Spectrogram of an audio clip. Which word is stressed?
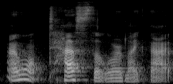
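test. The stress falls on the word test. He is unwilling to ask for a sign at all. The speaker calls it wrong. "he's not saying"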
